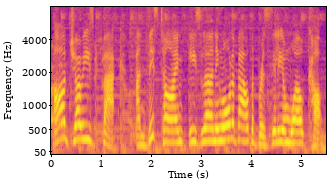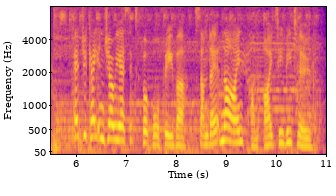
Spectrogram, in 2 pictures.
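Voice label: Promo, Clear, Relaxed, English; ITV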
